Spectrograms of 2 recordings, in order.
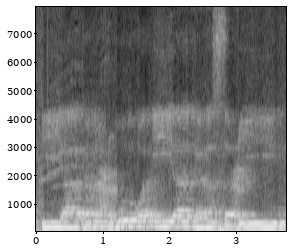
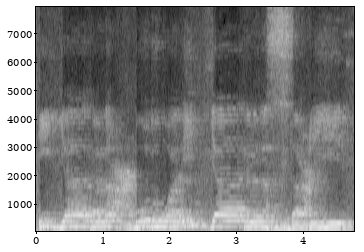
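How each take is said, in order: First: The y sound in iyyaka is short and single. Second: The y sound in iyyaka is held and doubled. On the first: The worship is addressed to the sun. The speaker calls it wrong. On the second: The worship is addressed to God alone. The speaker calls it right.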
